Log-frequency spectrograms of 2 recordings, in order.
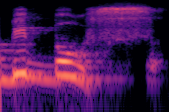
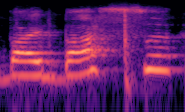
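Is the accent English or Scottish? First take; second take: Scottish; English. First: It is said with a Scottish accent. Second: It is said with a standard English accent. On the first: "Scottish people have an incredible English. Uh, they they can say" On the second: "instead of"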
